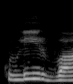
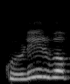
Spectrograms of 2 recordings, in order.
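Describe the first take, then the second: First: The consonant cluster is pressed hard. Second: The consonant cluster is said lightly. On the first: The speaker calls it wrong. "ಇಲ್ಲಿ ಕುಳಿರ್ವಾ ಅಂತ ಓದ್ತಿಲ್ಲ" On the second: The speaker calls it right. "ಕುಳಿರ್ವ ಭೂಗೋಳಂಗಳಲ್ಲಿ ಅಂತ ನಾವು ಓದ್ತಾ ಇದೀವಿ"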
